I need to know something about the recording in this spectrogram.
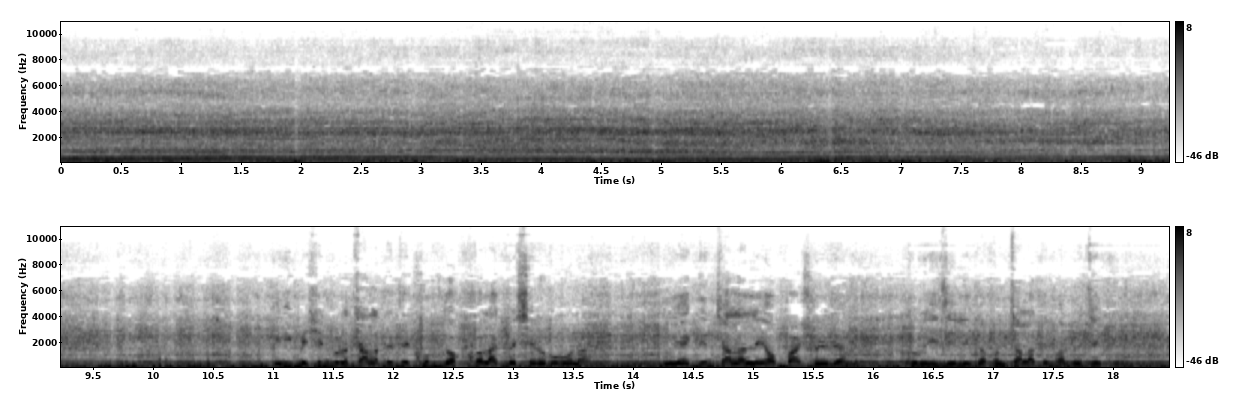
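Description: A small engine whines steadily.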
